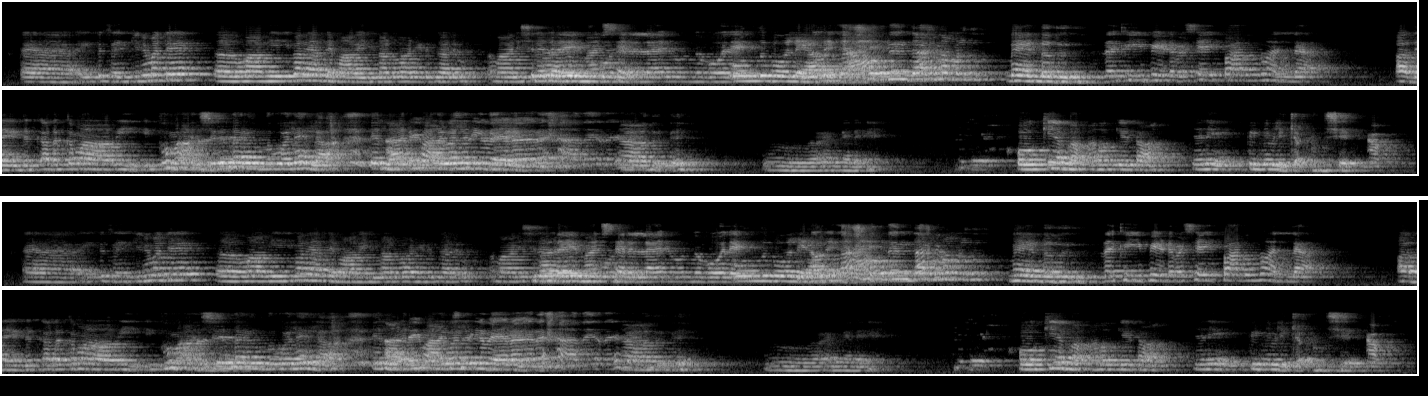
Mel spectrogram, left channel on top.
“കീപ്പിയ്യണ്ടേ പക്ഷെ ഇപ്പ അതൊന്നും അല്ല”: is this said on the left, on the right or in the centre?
Right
